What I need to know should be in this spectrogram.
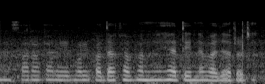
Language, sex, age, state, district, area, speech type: Odia, female, 30-45, Odisha, Jagatsinghpur, rural, spontaneous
